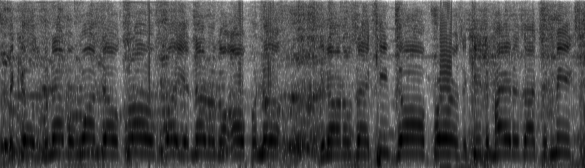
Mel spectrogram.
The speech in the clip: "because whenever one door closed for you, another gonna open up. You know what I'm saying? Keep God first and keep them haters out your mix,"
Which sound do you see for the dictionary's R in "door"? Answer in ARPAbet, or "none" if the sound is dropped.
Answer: L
